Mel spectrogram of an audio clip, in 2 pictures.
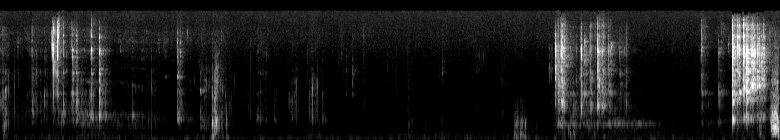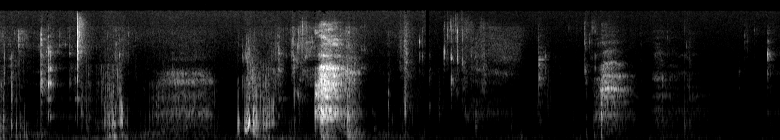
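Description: Close-miked mouth sounds of a person eating: chewing with small wet clicks. Several louder gulping or sipping sounds come in the middle, with a glass of water to hand.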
